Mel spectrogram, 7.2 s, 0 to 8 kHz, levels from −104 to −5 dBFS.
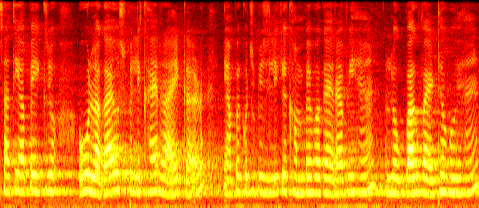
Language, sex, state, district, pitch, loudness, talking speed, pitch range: Hindi, female, Chhattisgarh, Raigarh, 230 Hz, -20 LUFS, 235 wpm, 220-240 Hz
